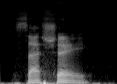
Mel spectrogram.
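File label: "sashay", American English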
